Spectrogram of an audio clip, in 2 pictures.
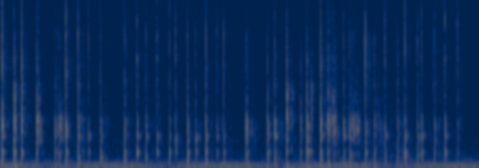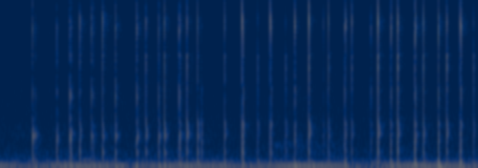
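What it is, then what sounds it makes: Plastic lotion bottle. Fingernails tap rapidly on the body and gold plastic cap of a hand-sized pink plastic lotion bottle held sideways. The result is a steady stream of short, sharp, bright clicks with almost no ring, over a faint low hum.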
